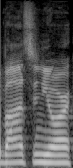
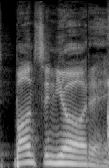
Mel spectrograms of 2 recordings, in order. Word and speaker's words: Bonsignore: No, it's Bonsignor. So here's the thing. I say Bonsignor. It is Bonsignore. – Oh, so we're doing it right. – That's how you would say it. But I say Bonsignor because, like, people don't have time.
